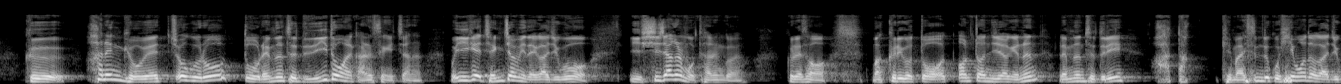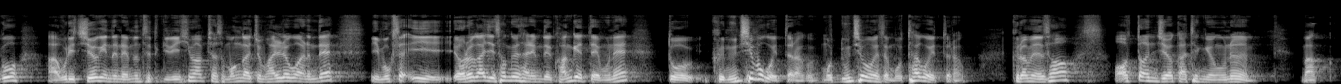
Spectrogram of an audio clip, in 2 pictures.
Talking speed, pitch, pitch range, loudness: 360 characters per minute, 145 Hz, 125-175 Hz, -13 LUFS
